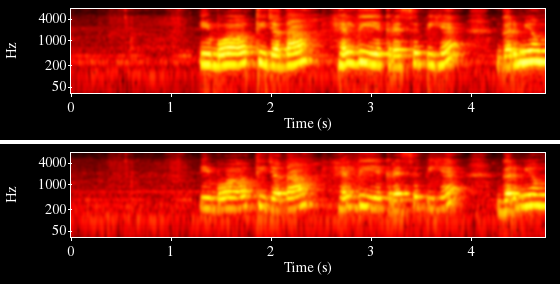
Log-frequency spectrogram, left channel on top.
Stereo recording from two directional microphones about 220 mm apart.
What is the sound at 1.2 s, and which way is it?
Speech, 50° left (ahead or behind).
